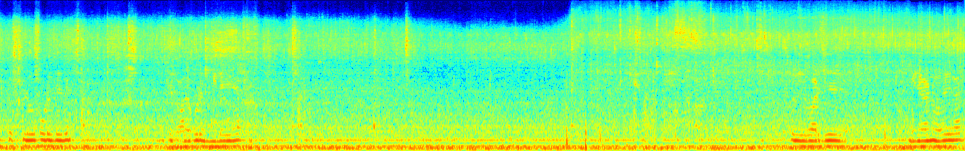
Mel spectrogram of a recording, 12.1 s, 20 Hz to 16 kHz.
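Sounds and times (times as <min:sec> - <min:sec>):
light sizzle: 0:00.0 - 0:12.0
steady low hum: 0:00.0 - 0:12.0
spatula scraping a pan: 0:00.2 - 0:04.0, 0:07.8 - 0:09.6.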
